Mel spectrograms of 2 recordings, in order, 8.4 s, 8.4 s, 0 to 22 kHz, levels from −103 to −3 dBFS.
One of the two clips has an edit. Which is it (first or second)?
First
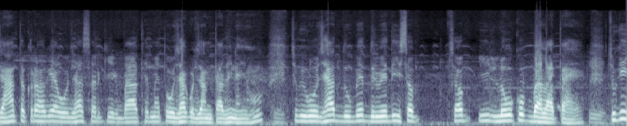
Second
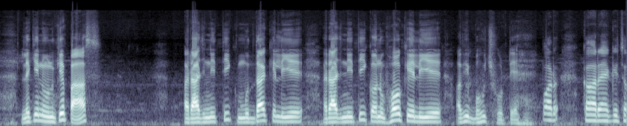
second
